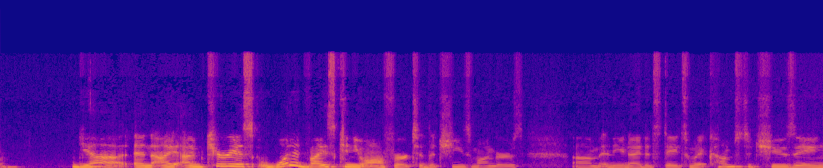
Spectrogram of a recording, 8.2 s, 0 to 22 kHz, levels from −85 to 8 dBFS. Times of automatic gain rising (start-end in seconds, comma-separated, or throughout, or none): 3.70-8.23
